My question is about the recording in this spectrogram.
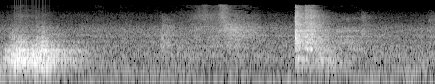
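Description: Kitchen things being handled on a tabletop: a scraping knock lasting about half a second, then a sharper clatter about three seconds in.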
